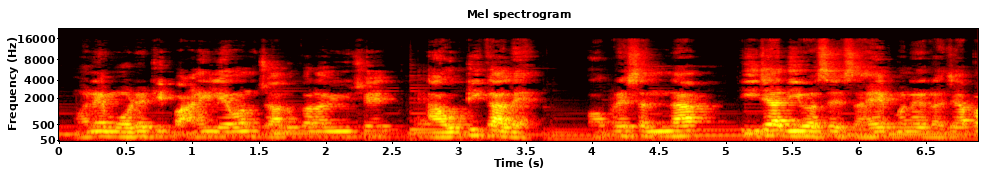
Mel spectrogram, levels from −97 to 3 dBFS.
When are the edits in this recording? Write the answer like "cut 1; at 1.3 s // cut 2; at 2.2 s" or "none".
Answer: cut 1; at 2.7 s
